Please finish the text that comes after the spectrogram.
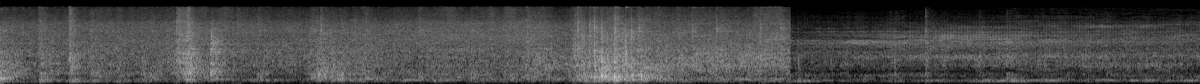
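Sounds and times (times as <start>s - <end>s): toy train motor whirring: 0.0s - 12.0s
toy train wheels rattling: 5.7s - 12.0s.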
